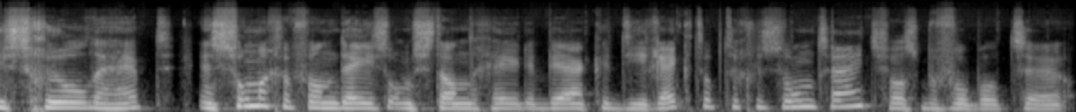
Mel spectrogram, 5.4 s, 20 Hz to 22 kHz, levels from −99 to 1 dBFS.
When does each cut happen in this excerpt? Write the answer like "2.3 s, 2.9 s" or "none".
1.0 s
